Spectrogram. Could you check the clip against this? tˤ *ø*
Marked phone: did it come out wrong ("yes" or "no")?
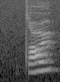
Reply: no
